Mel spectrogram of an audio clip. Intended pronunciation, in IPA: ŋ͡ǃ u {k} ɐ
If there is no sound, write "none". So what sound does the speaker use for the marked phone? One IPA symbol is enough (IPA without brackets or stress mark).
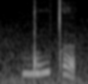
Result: ǀ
